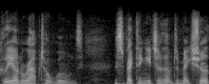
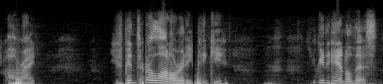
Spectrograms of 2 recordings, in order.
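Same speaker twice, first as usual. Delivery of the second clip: put-on higher, louder, fast girlish voice; pony motivates herself before going out, determined; pep talk to herself; 5 semitones higher, 4 dB louder than usual. A narrator's reading. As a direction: hype yourself up. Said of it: "she softly motivated herself".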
